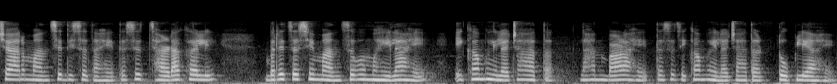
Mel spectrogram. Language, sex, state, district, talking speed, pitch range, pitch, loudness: Marathi, female, Maharashtra, Solapur, 180 wpm, 200-225 Hz, 210 Hz, -16 LUFS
